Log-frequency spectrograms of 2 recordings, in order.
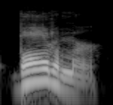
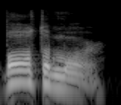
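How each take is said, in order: First: The city name is said in a local accent. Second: The city name is said in a standard accent. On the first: This is how locals say it. "They pronounce it Balt- Baltimore" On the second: This is not how locals say it. "They don't pronounce it Baltimore"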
